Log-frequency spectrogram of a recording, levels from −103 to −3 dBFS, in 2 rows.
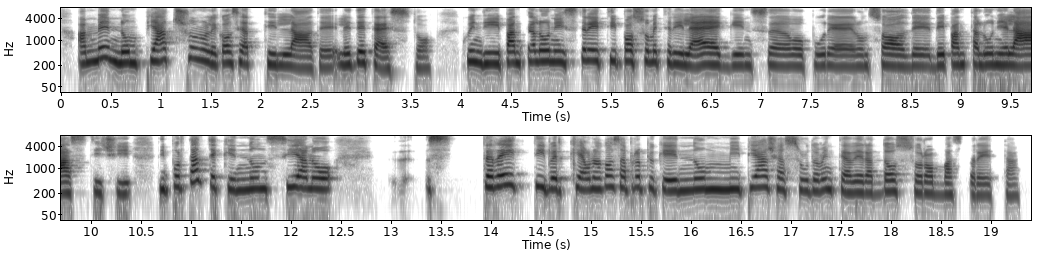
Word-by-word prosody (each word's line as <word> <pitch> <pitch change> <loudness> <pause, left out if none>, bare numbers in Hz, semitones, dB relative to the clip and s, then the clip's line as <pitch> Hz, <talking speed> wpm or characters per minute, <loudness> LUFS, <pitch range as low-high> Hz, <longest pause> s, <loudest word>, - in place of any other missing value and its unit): a 225 - +1
me 280 +7 +3
non 235 -3 +2
piacciono 285 +3 0
le 225 -4 +1
cose 235 +2 -1
attillate, 200 -6 -1
le 210 -2 -1
detesto. 170 -6 -1 0.2
Quindi 235 -4 +1
i 220 - -1
pantaloni 250 +2 +2
stretti 265 +1 0
posso 260 +1 0
mettere 245 -2 -3
i 215 - +2
leggins 200 0 +3
oppure 195 -1 -2
non 190 0 -7
so, 195 -1 +2
de 195 0 -3
dei 200 +2 0
pantaloni 210 0 -1
elastici, 200 0 +4 0.2
l'importante 305 - 0
è 285 - -10
che 260 -4 -4
non 265 +2 -1
siano, 275 -1 +1
uhm, 260 - -1 0.9
stretti, 320 +1 +1
perché 260 +2 -2
è - - +1
una 260 +1 -1
cosa 300 -1 -1
proprio 280 0 -5
che 235 0 +2
non 250 +2 -1
mi 260 0 +1
piace 295 0 -2
assolutamente 245 0 -4
avere 210 0 -1
addosso 225 +1 -3
roba 190 -2 -3
stretta. 180 -2 -9
230 Hz, 140 wpm, -23 LUFS, 200-260 Hz, 0.9 s, elastici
